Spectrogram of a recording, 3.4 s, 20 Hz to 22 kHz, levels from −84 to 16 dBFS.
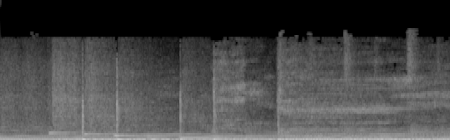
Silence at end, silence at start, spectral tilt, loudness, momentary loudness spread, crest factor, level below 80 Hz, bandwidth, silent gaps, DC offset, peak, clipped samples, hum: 0 s; 0 s; -6 dB/octave; -17 LUFS; 3 LU; 14 dB; -26 dBFS; 17 kHz; none; under 0.1%; -2 dBFS; under 0.1%; none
